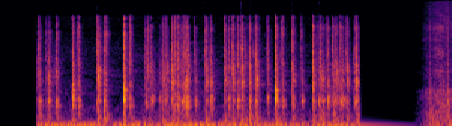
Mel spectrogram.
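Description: Computer keyboard typing: a quick, irregular run of key clicks lasting about four seconds, stopping abruptly.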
